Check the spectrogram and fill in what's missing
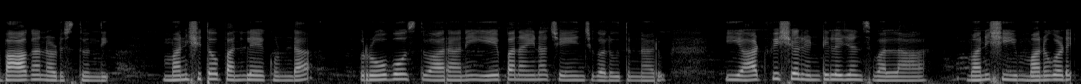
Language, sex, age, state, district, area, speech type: Telugu, female, 18-30, Andhra Pradesh, Bapatla, urban, spontaneous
